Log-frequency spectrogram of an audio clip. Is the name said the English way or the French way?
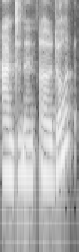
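English. The name is said with English pronunciation. "since you're uh, English speaker ... you can use either of the pronunciation"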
